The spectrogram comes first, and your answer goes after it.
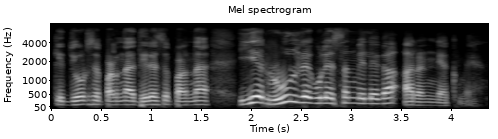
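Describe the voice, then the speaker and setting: A man's voice: medium pitch, expressive, normal speed, darkish tone, no room sound. Hindi-speaking male teacher lecturing a class. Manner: asks questions and answers them, often adds 'है ना?'; mixes English words into Hindi. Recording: dry, slightly dull sound.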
